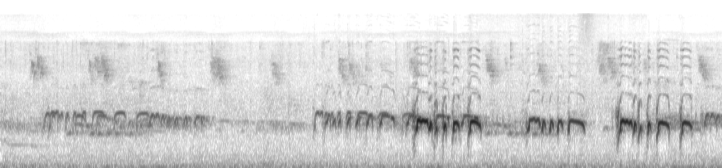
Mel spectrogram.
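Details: Rolling cooing song of a local zebra dove with a big voice, meant to spur quiet doves to sing; soft, quick curved notes at first, then louder rippling phrases building toward the end.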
